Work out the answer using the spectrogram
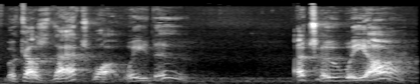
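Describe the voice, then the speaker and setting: Man, pastor, sermon, slow and deliberate, gravelly voice, slightly high pitch, long hall reverb. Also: big pitch swings, dark tone, a little hiss or hum. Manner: slow, emphatic preaching with rhetorical questions.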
